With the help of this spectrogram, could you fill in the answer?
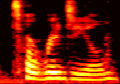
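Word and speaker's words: pterygium: now a nail terium that word terium the p is silent because the English language is crazy all right it's AB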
